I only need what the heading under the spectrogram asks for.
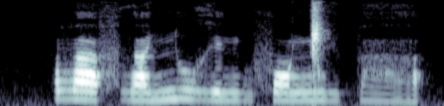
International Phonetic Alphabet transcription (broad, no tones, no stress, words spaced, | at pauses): βafða ɲuɣeŋo̤f ɔŋ͡ǁe̤ pa̤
